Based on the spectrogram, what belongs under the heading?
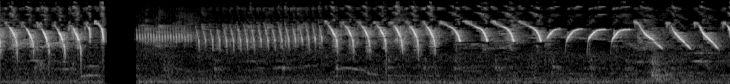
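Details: Canary singing a long-roll 'gacor roll panjang' song meant for training canaries and other birds. Quick descending whistles, a brief gap, a long rapid trilled roll, then spaced swooping slurred notes.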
